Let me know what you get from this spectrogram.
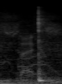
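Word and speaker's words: CEX: Yeah, there's a store in the game called Sex, and it's spelled C-E-X, and they sell second-hand, like, Yeah, it's like, got a phone.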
